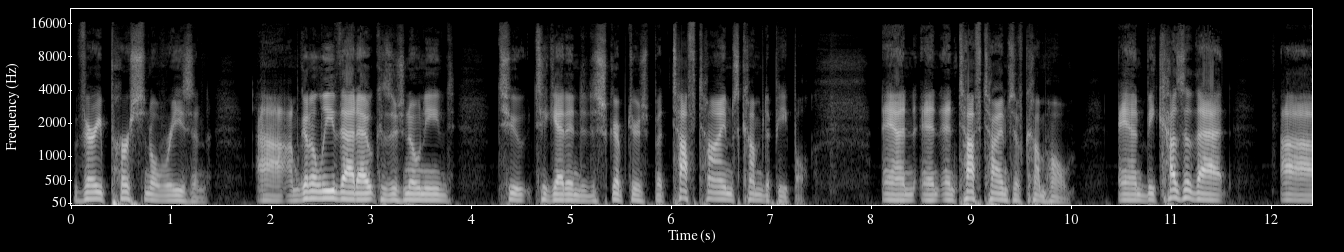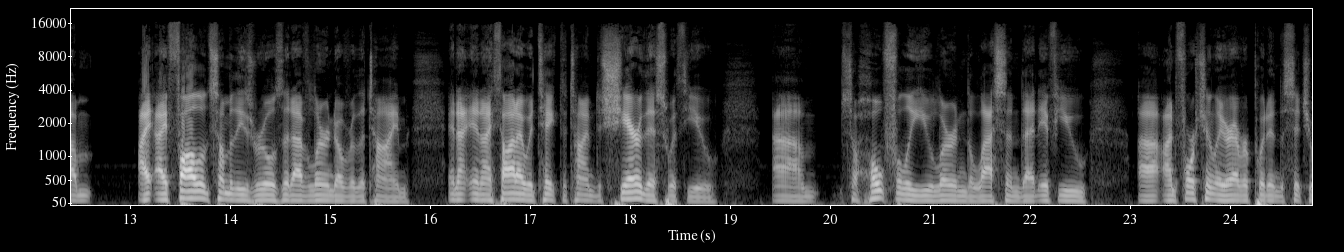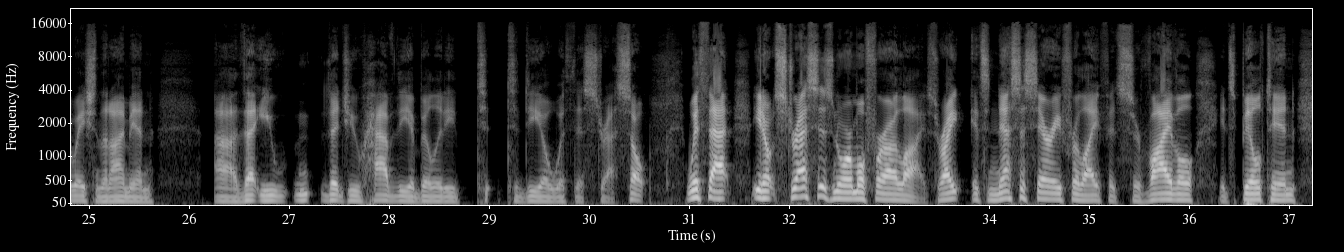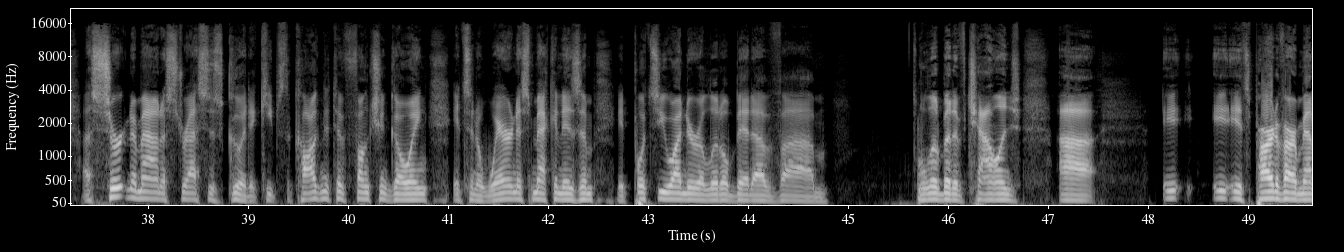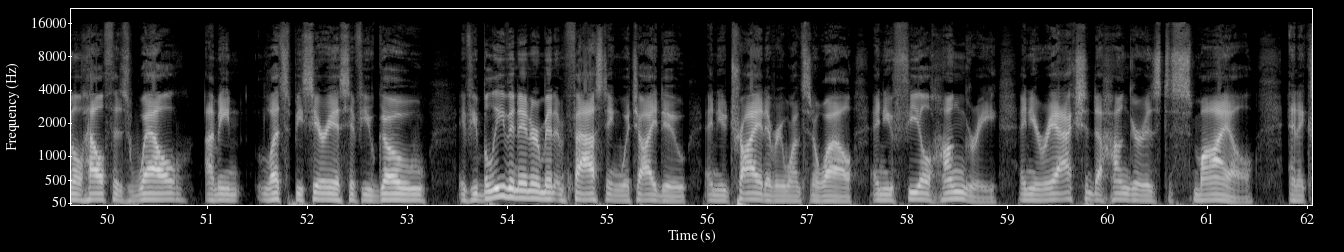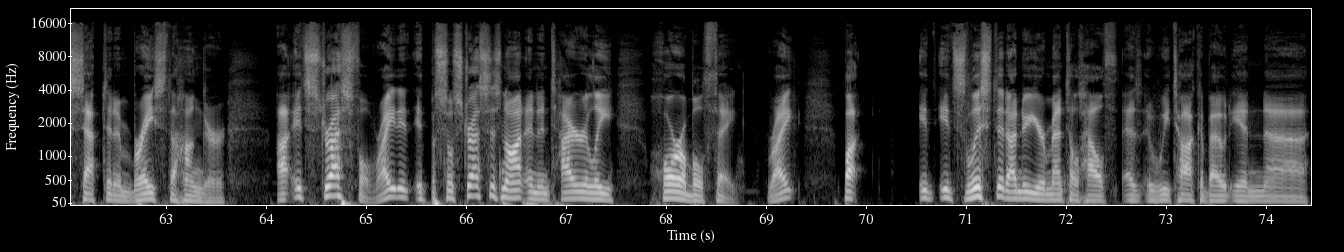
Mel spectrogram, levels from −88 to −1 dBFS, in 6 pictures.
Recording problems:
none

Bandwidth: 16.5 kHz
